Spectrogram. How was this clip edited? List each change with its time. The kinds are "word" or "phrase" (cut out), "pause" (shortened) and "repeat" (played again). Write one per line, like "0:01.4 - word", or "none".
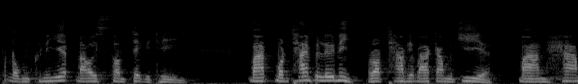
0:03.6 - pause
